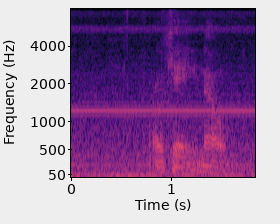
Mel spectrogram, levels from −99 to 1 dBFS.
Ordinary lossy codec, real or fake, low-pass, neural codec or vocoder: none; real; none; none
